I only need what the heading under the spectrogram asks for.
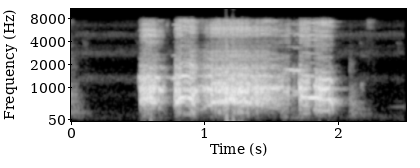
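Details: Very loud, close morning crowing from a rooster: a raspy call of about one and a half seconds in several bursts, the last syllable held and then cut short, with near silence around it.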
